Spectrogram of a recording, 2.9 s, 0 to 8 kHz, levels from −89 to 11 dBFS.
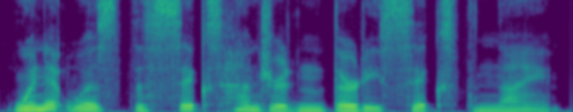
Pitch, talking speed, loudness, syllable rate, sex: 190 Hz, 210 wpm, -18 LUFS, 4.4 syllables/s, female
